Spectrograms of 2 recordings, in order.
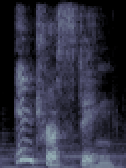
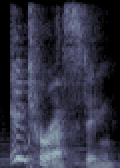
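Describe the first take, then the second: First: The word is said with three syllables. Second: The word is said with four syllables. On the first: "British English speakers may often say interesting, three syllables" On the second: "American English speakers will say interesting, four syllables"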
